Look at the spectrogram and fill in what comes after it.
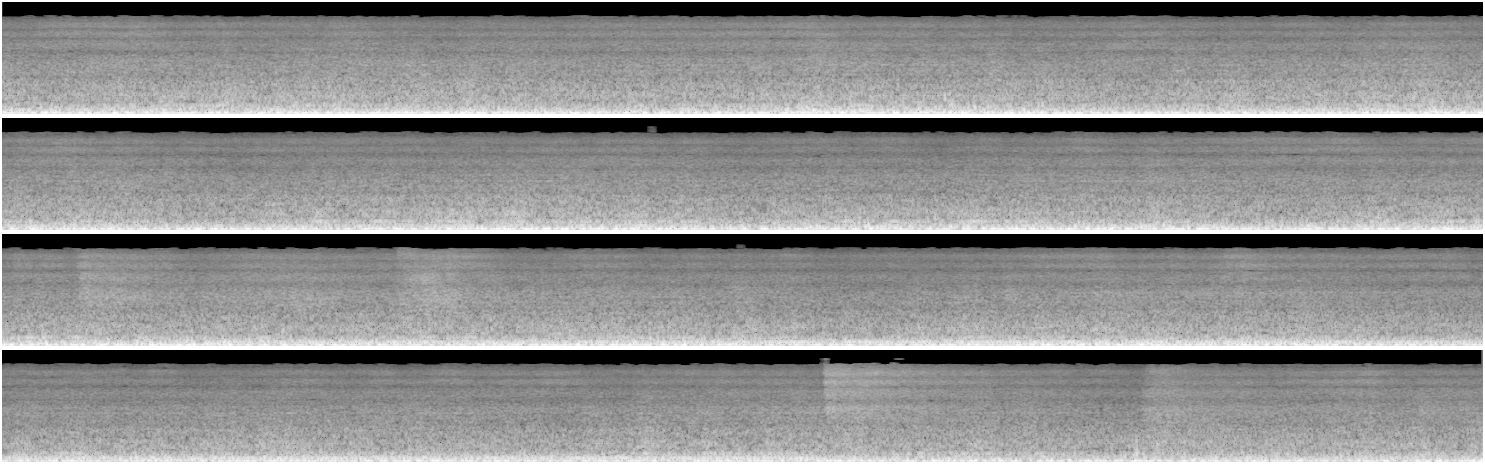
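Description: Freight hopper train rolling past, a steady low rumble heavily mixed with wind buffeting the microphone. A steady hum comes in about halfway and drops out near the end, and a few sharp clacks stand out over the rumble.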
